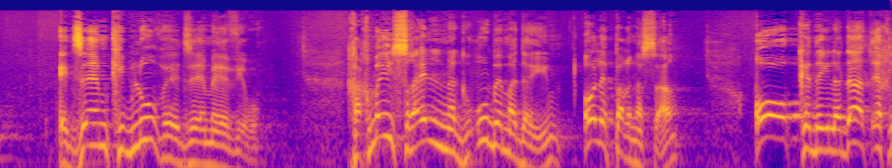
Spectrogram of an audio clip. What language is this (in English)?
Hebrew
